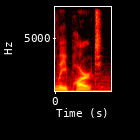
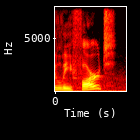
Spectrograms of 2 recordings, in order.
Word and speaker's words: Leaphart: Vincent Leaphart I think it's pronounced leap art it could also be leaf art and Vincent Leaphart was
